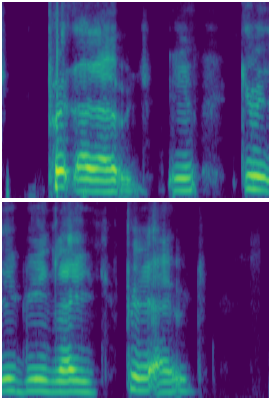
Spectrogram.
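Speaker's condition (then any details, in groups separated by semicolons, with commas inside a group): Cerebral palsy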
